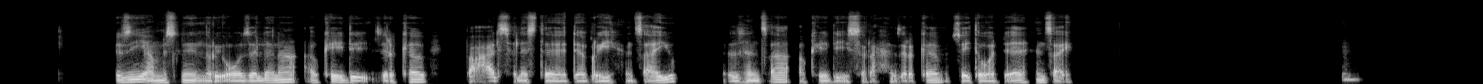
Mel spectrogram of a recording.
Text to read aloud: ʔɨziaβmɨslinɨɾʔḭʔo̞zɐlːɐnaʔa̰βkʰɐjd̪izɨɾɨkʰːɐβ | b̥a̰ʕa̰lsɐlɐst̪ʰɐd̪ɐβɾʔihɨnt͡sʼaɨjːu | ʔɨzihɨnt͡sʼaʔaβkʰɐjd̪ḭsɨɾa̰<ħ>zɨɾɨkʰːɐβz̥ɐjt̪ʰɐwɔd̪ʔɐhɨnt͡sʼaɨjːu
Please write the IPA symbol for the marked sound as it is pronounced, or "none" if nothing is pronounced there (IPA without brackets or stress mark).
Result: ħ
